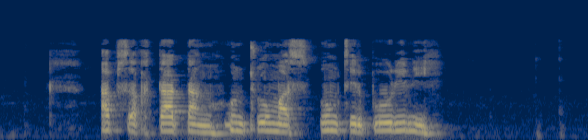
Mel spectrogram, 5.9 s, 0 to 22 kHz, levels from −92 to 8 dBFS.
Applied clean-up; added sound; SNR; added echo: none; none; none; none.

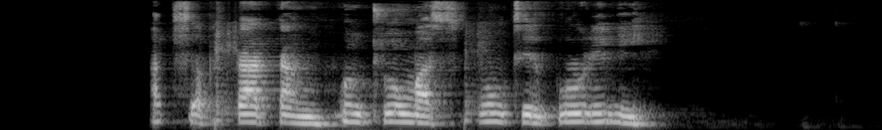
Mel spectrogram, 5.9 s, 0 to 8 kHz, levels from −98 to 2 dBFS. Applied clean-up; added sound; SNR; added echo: neural mask model DeepFilterNet 3.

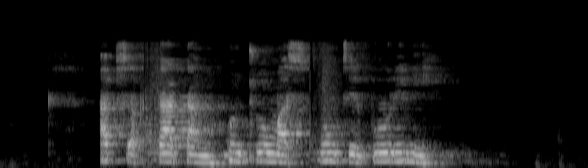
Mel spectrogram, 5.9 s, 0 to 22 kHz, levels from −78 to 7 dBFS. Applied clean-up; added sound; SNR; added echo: neural separator model SepFormer DNS4.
